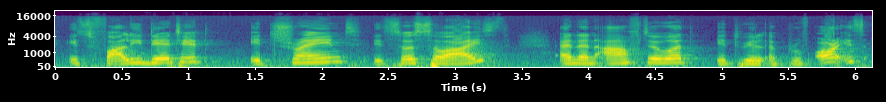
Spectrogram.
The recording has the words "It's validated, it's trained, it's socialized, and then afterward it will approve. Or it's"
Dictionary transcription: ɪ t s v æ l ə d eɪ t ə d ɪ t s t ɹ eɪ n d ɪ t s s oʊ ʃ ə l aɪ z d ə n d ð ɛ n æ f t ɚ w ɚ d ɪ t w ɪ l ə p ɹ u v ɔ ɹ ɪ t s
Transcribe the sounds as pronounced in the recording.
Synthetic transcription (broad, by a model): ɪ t s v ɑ l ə d eɪ t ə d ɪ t t ɹ eɪ n d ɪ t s s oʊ s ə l aɪ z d ə n d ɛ n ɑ f t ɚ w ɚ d ɪ t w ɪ l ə p ɹ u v ɔ ɹ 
